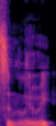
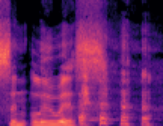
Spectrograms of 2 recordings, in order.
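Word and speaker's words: St. Louis: Kentucky St Louis it's like no it's not St Louie it's St Louis Meet Me In St Louie yeah you know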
